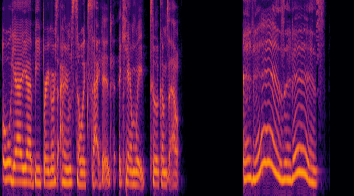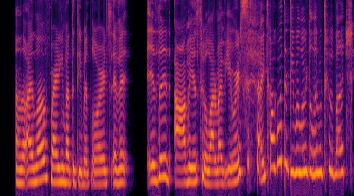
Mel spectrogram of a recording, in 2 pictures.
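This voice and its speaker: A young woman streamer chatting casually on a live stream, rambling and excitable, with lots of fillers and laughter. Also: fairly high pitch, normal speed.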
